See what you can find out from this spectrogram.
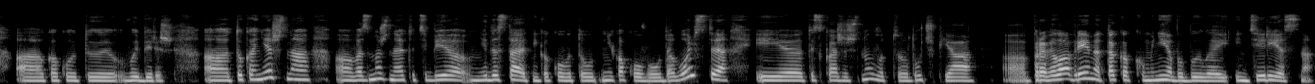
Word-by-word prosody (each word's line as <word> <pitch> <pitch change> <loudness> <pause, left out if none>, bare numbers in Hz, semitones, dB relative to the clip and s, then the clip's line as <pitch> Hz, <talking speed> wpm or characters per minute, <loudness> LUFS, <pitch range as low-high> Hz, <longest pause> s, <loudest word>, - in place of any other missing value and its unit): о, 170 0 +1
какую 180 0 -2
ты 170 0 0
выберешь. 170 -2 -1 0.3
Э, 185 -1 +2
то, 215 - +2
конечно, 230 -2 0 0.2
о, 195 -1 -1
возможно, 220 +4 0
это 210 0 -3
тебе 200 +1 +1
не 190 +1 0
доставит 205 -3 +2
никакого-то 175 0 -2
никакого 185 -3 -2
удовольствия. 195 - +1 0.3
И 185 0 +2
ты 190 - -5
скажешь: 175 0 -3
"Ну 240 +2 -2
вот 185 -5 -5
лучше 170 +4 -4
б - - -21
я, 175 -1 +1 0.3
а, - - -5
провела 200 +6 +6
время 245 0 +3
так, 215 +3 0
как 200 -2 -4
мне 195 +3 +3
бы 175 -1 +1
было 165 -1 +1
интересно". 175 0 -1
185 Hz, 150 wpm, -23 LUFS, 175-210 Hz, 0.3 s, провела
